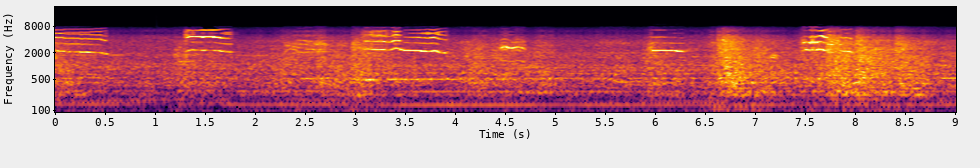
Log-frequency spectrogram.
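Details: Streak-breasted scimitar babbler pair at the nest feeding young, 16 December 2009: thin, high squeaky notes in quick clusters, some rising and some falling, repeating every second or two over a steady hiss and low hum.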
